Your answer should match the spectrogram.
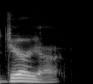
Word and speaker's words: Jerion: So my name is Jerion. – Nice. – There you go. – Rhymes with Darion.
